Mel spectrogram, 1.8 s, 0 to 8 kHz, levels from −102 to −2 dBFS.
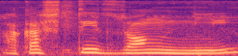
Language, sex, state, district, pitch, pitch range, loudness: Bengali, male, West Bengal, North 24 Parganas, 165 Hz, 155-180 Hz, -17 LUFS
